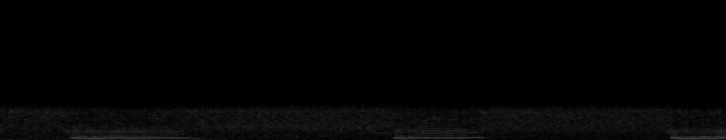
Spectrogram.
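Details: A domestic cat snoring indoors. Steady tonal, nasal, humming breaths last about three-quarters of a second each. They hold a level pitch with a slight rise at the end and repeat roughly every two to two and a half seconds, with quiet gaps between.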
